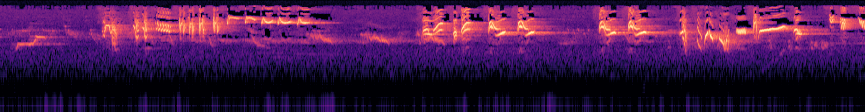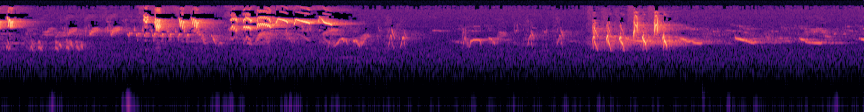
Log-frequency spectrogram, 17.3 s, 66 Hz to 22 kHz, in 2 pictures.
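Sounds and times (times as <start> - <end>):
song thrush singing: 0.0 - 17.2.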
